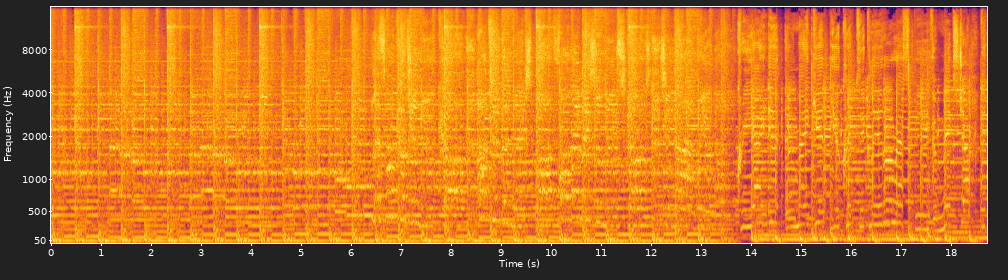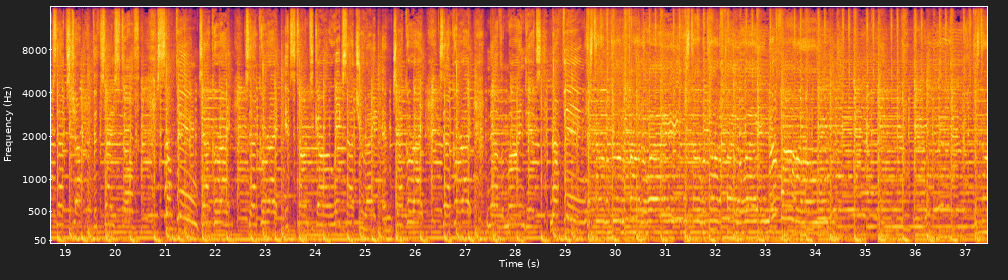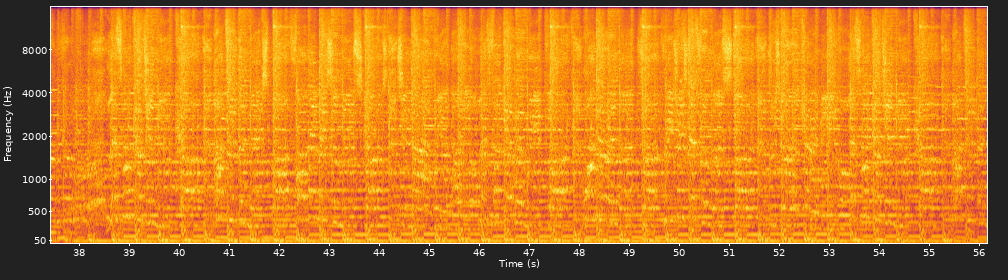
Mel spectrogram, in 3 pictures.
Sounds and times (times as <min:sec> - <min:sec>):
Music: 0:00.0 - 0:56.1.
